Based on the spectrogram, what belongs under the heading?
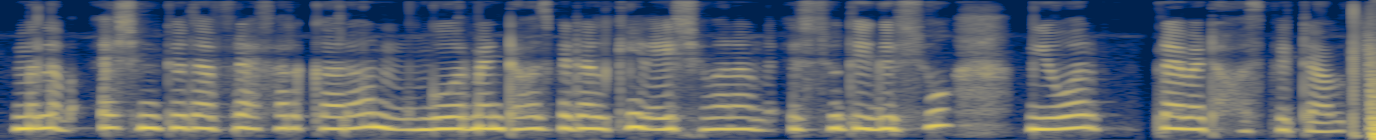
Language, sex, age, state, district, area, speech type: Kashmiri, female, 30-45, Jammu and Kashmir, Baramulla, rural, spontaneous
